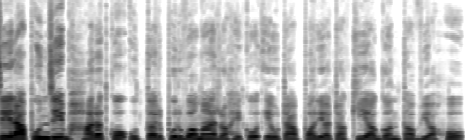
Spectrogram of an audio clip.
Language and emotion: Nepali, neutral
